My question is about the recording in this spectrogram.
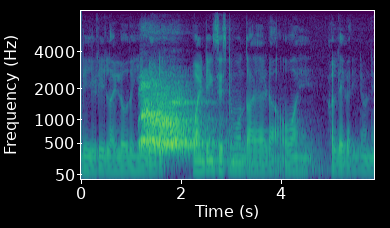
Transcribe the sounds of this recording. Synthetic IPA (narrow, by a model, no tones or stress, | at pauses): d̪iɐɦɽilaːiloːd̪ɦĩã | pɔːɪ̃ɳʈɪ̃ŋɡsɪsʈəmɦʊ̃nd̪aːɦaeɽa̰o̰aːɦẽ | xʰɐlekɐɾiːneʊnẽ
